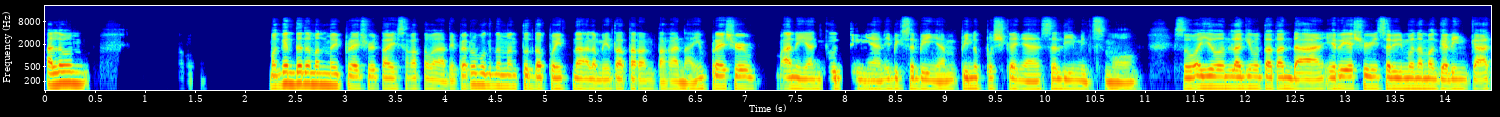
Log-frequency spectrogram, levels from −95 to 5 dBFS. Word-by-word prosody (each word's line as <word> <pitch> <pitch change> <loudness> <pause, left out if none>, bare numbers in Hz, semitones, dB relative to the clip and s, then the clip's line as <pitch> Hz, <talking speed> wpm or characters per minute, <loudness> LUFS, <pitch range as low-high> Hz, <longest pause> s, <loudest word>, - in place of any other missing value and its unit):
Alam 180 +1 +4 1.8
Maganda 175 +5 +4
naman 170 -1 +3
may 160 -1 +1
pressure 135 -1 -1
tayo 125 -1 +1
sa 125 0 -9
katawan 115 -4 -4
natin, 105 +1 -8
pero 155 +5 -1
huwag 165 -2 -2
naman 150 -1 -3
to 145 0 -3
the 130 - +4
point 125 -1 -2
na, 120 -1 +1
alam 115 - -1
mo 110 - -5
yung, 110 - -5
tataranta 110 -3 -2
ka 100 - -1
na, 95 -3 -3
yung 120 +6 -5
pressure 135 -2 +2 0.2
ano 125 0 +3
yan, 115 -1 -1
good 120 0 -3
thing 110 -2 -6
yan, 105 0 -2
ibig 115 +1 -4
sabihin 115 -4 -1
nyan 100 - -2
pinu-push 125 0 -1
ka - - -1
niyan 100 -1 -1
sa 115 +2 -2
limits 110 -5 -5
mo. 95 0 -3 0.3
So, 125 0 +1
ayun 135 -1 +3
lagi 135 +1 +3
mong 135 -1 -1
tatandaan 120 -3 +3
i-reassure 135 +2 +2
yung 135 - -4
sarili 125 -2 +3
mo 120 - +2
na 120 - +1
magaling 115 -1 0
ka 110 +1 +1
125 Hz, 205 wpm, -24 LUFS, 110-135 Hz, 1.8 s, Alam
